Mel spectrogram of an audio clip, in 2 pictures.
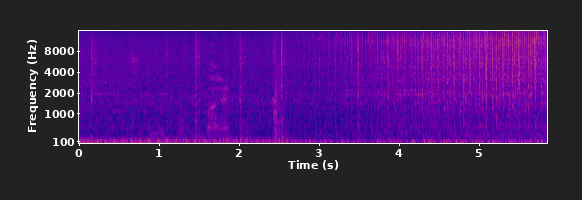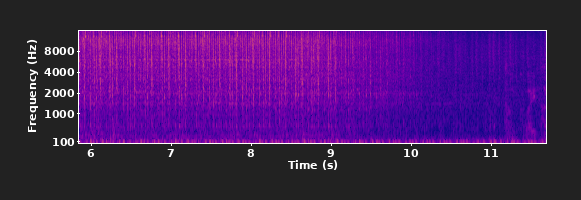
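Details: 2008 Audi S5 V8 FSI, pressure gauge fitted in place of a pre-cat lambda sensor: deep, uneven, lumpy rough running. Exhaust pressure reads normal, ruling out a blockage; a camshaft/valve timing fault on the passenger-side bank is suspected, not confirmed.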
